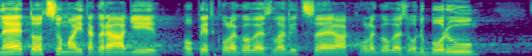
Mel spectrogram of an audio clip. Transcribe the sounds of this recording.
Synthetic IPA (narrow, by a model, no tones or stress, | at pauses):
nɛt̪o̞t͡so̞majiːt̪aɡɾaːɟɪ | ʔopjɛt̪ko̞lɛɡo̞vɛːzlɛvɪt͡sɛakolɛɡo̞vɛːzodbo̞ɾuː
